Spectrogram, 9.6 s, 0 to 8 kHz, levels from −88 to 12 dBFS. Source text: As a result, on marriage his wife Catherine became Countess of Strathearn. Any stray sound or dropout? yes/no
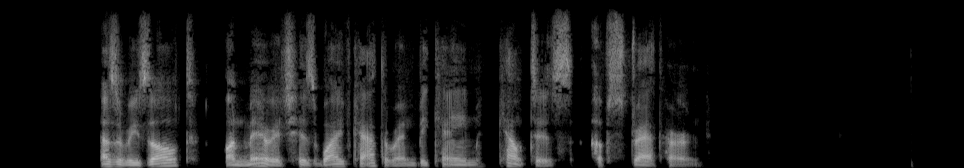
no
